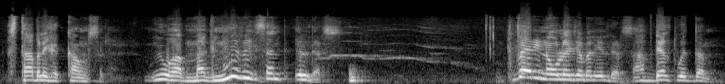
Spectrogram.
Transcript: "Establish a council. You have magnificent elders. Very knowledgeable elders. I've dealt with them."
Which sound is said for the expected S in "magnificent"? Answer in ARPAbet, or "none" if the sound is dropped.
S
